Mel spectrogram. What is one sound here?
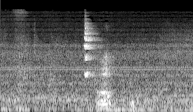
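A marker squeaks briefly on a whiteboard.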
